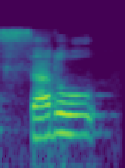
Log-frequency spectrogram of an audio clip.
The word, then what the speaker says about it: subtle: okay so yeah so b is sometimes also not pronounced in front of t's or d's um there's no real rule for this because obviously it is sometimes pronounced before a t as in obtain or option but yeah in subtle and debt which is spelled uh that it's not uh so the reason for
